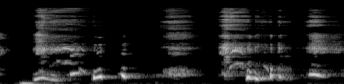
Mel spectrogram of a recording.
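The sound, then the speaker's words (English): A voice imitates a series of small, cute sneezes: about five short, high-pitched squeaky bursts in an uneven rhythm, each breathy and clipped, with brief gaps between them. “So an 18 and a 19, you're both able to shrug it off, and one of you gives a very cute sneeze.”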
